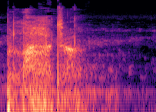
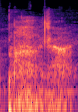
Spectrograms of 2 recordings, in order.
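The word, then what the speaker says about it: Blåhaj: Live, love, Blahaj. Ah, that's how you say it. Okay, Blahaj. I was pronouncing it so silly.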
